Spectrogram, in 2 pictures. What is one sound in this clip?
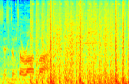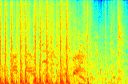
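Automatic rifle fire rattles in a video game.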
